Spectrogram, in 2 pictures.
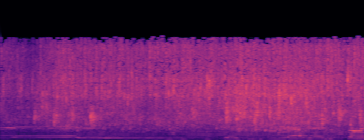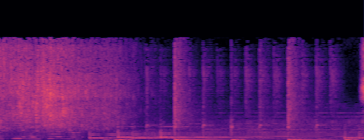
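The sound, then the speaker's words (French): Water pours steadily, like a shower running, a continuous hiss for several seconds before heavy low thumps and sharper hits cut in near the end. “il faut sortir de la douche.”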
